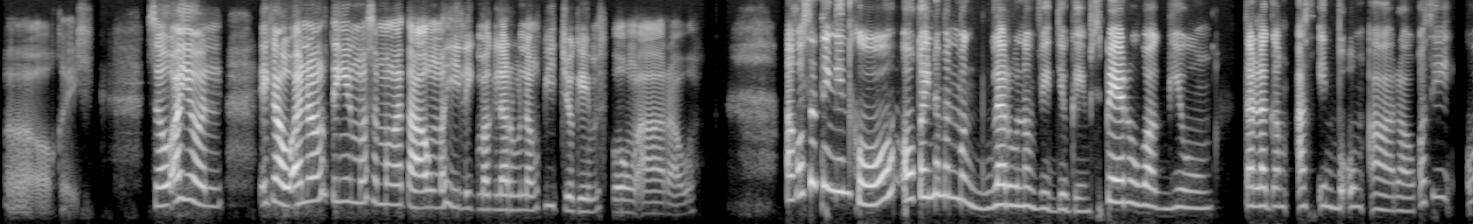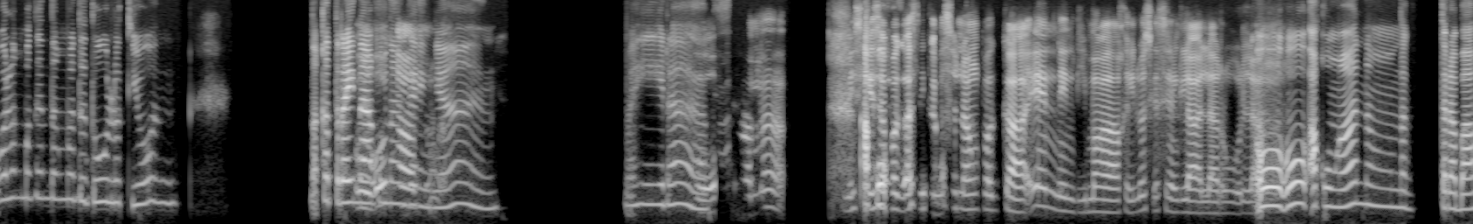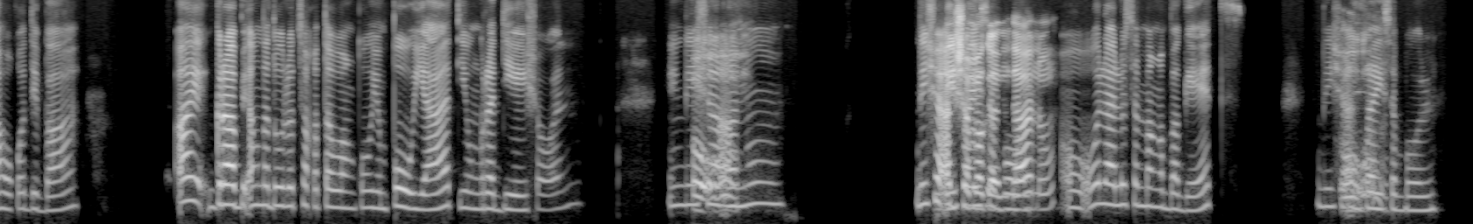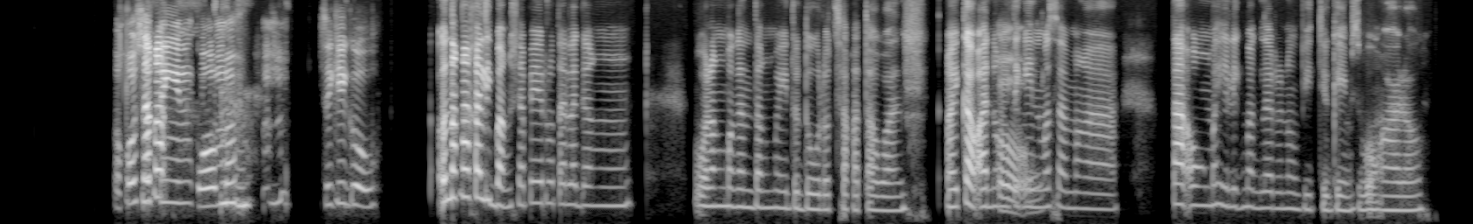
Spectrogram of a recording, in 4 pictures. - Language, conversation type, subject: Filipino, unstructured, Ano ang palagay mo sa mga taong mahilig maglaro ng mga larong bidyo maghapon?
- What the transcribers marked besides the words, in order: other background noise; throat clearing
